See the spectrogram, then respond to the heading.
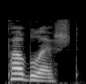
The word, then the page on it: published: British English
